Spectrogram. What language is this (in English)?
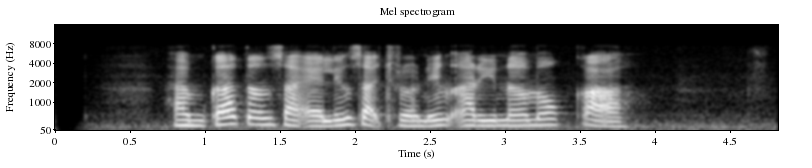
Javanese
